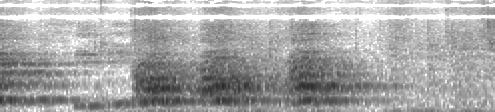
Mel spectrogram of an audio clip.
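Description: Dog whining and yelping in a run of high, drawn-out calls as it reaches for raw meat held out to it.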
